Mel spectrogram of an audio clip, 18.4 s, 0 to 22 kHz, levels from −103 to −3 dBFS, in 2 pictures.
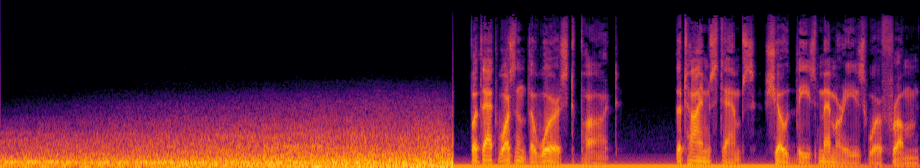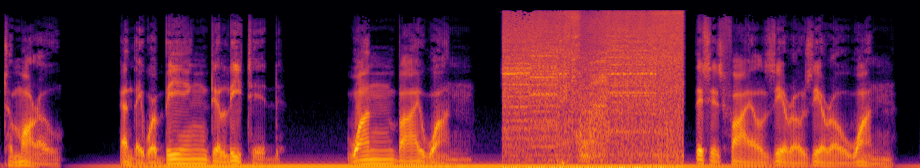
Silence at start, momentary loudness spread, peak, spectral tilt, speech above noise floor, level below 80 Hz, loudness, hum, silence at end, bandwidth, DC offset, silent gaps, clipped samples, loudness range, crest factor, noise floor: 0 s; 9 LU; -6 dBFS; -5 dB/octave; 23 dB; -28 dBFS; -24 LUFS; none; 0 s; 17 kHz; under 0.1%; none; under 0.1%; 5 LU; 16 dB; -46 dBFS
